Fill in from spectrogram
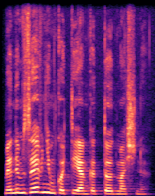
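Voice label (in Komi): меным зэв нимкодь тіянкӧд тӧдмасьны, Komi, female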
